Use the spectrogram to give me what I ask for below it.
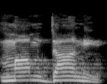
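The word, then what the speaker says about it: Mamdani: And furthermore, the name is Mam Dani.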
